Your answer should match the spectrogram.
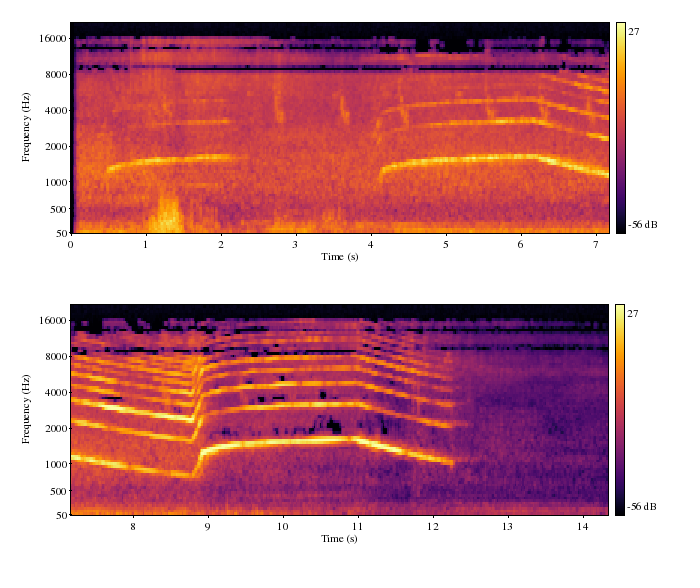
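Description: Ambulance electronic siren on wail, sweeping up and slowly down in long cycles, jumping sharply back up in pitch about nine seconds in, then cut off about twelve seconds in; it marks an emergency response. A brief loud low rush about a second in, with a low traffic rumble under the siren.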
